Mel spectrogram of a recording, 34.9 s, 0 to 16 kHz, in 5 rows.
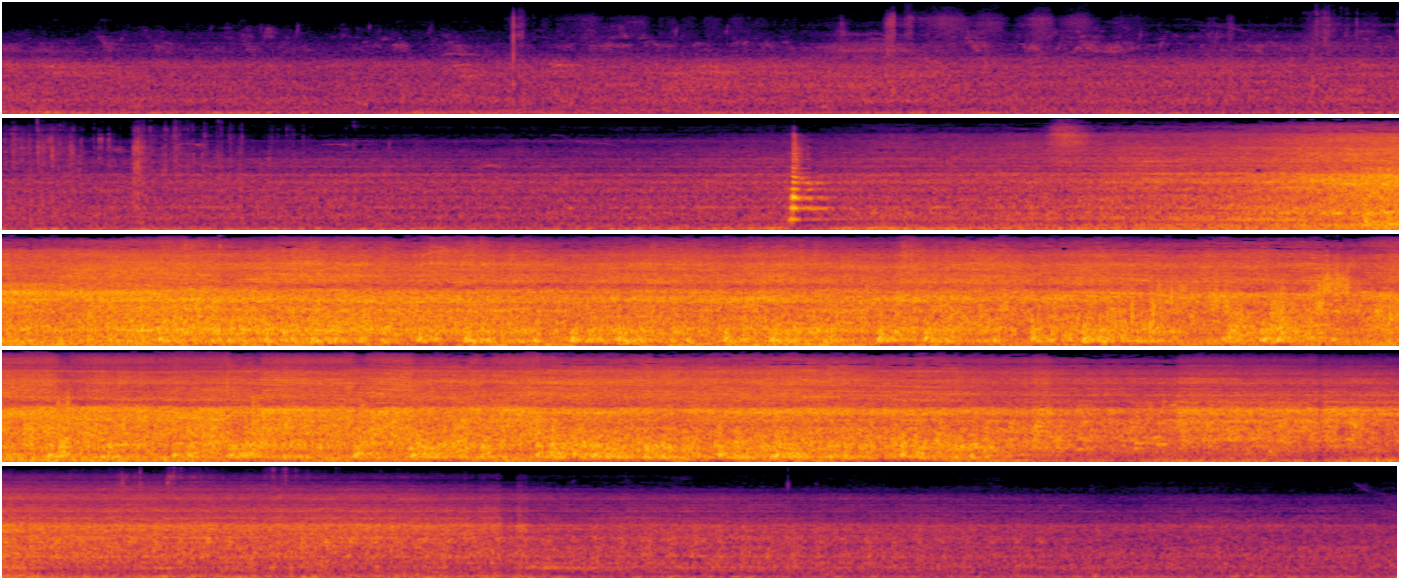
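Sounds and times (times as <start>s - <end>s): diesel locomotive engine passing: 5.9s - 34.9s
wagons rumbling over rails: 6.8s - 34.9s
train horn blast: 10.9s - 11.3s.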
